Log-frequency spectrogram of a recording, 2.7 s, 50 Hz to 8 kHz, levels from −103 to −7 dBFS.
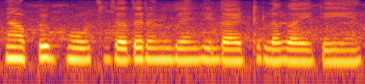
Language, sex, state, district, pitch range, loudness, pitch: Hindi, female, Haryana, Rohtak, 205-230 Hz, -16 LUFS, 220 Hz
